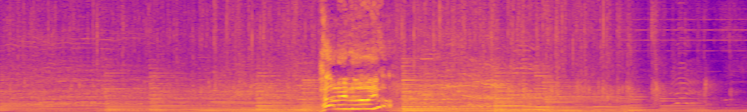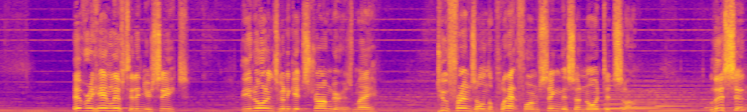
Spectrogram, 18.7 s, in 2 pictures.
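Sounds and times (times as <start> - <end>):
people clapping hands: 0.0 - 9.4
speech: 10.3 - 11.8, 12.4 - 14.2, 14.8 - 17.4, 18.2 - 18.6.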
